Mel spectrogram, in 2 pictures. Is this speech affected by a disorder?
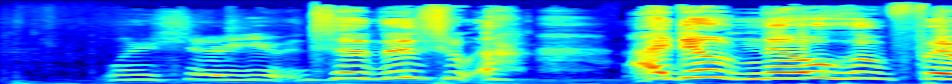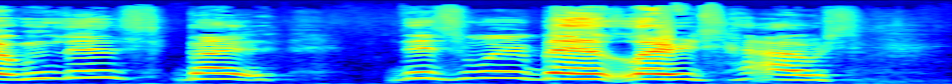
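Yes: cerebral palsy; lack of muscle control and spasticity.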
